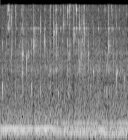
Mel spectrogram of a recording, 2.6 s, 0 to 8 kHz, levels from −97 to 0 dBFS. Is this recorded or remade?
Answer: remade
